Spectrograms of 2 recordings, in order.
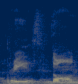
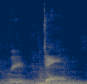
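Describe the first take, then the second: First: The consonants are light and not over-enunciated. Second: The consonants are strongly over-enunciated. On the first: The speaker calls it right. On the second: The speaker calls it wrong. "not ridon"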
